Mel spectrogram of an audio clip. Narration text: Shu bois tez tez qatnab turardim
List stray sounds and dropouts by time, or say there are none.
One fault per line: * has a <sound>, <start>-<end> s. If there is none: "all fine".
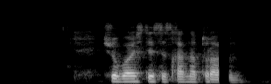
* has a dropout, 2.2-2.3 s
